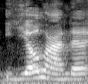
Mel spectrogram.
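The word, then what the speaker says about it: Jolanda: Yes, it is pronounced Yolanda and yes, it is spelled with a J.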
